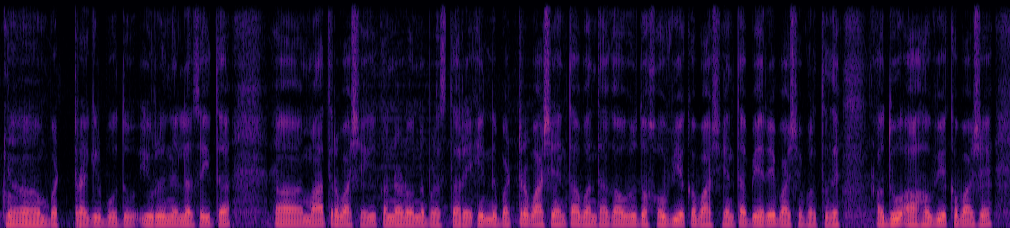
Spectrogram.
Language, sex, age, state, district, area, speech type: Kannada, male, 18-30, Karnataka, Uttara Kannada, rural, spontaneous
